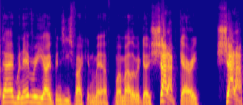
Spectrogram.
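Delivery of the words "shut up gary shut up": mock-berating snap, much slower. Describing how his mother berated his dad, imitating her snapping. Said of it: "Like that, right?".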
